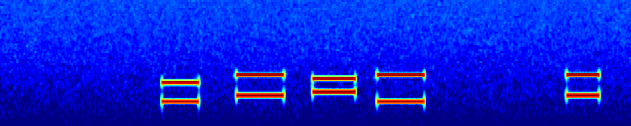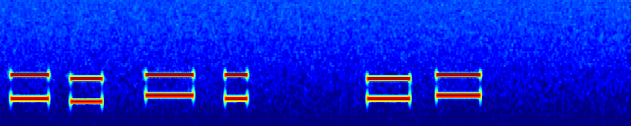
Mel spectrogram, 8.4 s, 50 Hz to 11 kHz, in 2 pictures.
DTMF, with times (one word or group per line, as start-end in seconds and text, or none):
1.1-2.8 1903
3.8-5.9 96296
6.6-7.4 59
